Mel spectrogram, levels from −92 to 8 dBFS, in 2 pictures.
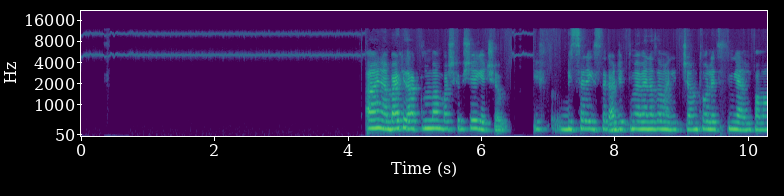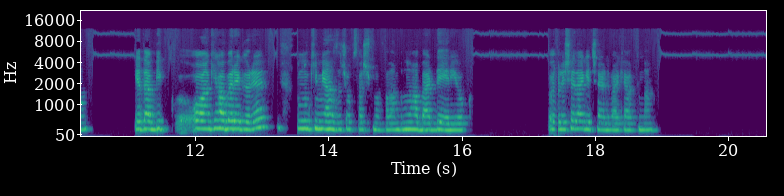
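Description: Throughout the speech, converter idle tones sit under the signal: a whistle around 5 kHz, about 29 dB below the speech, clearest in the pauses and turning to a grainy hiss beneath quieter passages. Without dither, the delta-sigma converter settles into repeating bit patterns whenever its input is small, and those patterns produce this tone. A spectrogram shows a thin horizontal line near 5 kHz running the full clip, and the waveform's pauses never reach true silence.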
